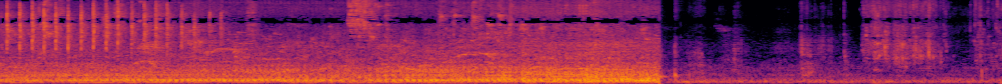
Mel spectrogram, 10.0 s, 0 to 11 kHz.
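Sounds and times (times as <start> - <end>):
motor traffic: 0.0 - 8.6.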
